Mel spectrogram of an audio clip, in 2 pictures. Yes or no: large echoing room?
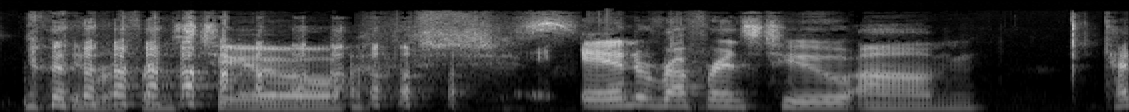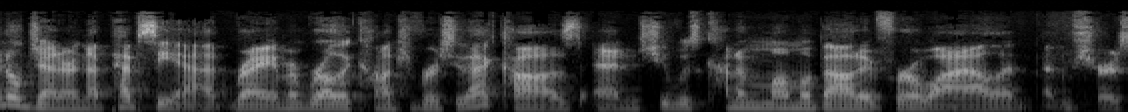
no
